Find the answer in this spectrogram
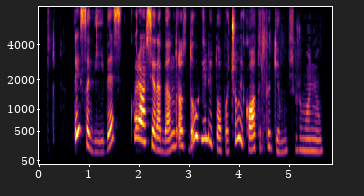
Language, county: Lithuanian, Klaipėda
